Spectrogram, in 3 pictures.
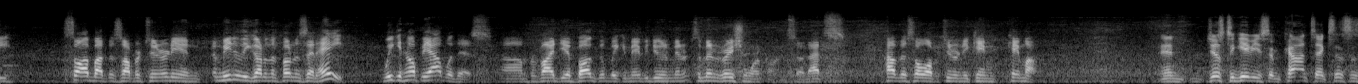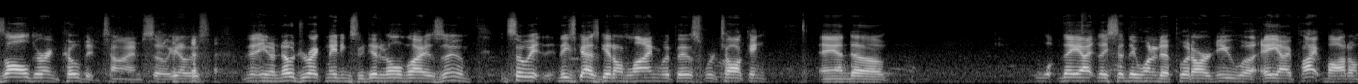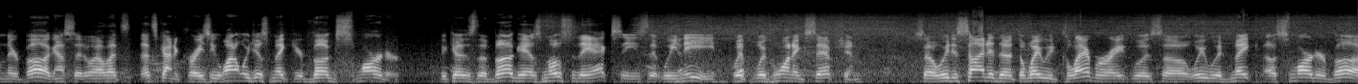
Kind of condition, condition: setting, busy venue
